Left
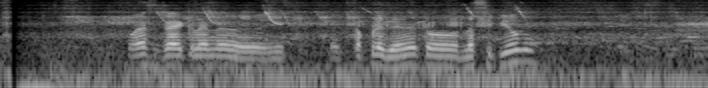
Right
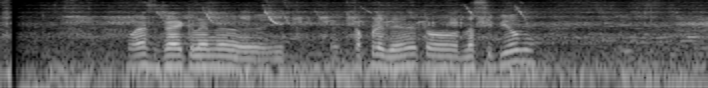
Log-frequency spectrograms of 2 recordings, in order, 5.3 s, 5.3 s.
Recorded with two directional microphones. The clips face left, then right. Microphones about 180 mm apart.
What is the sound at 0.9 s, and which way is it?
Speech, 10° right (ahead or behind).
